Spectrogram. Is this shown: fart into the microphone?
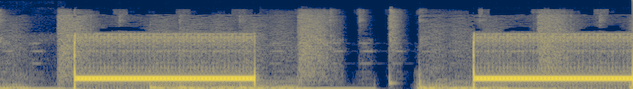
no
